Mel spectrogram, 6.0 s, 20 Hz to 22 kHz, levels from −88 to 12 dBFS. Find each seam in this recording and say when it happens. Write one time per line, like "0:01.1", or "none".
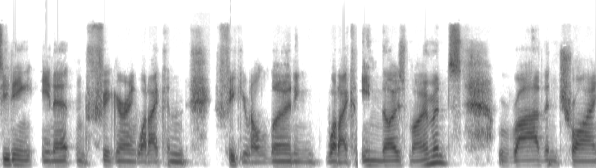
0:01.4
0:02.5
0:03.6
